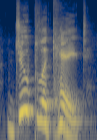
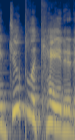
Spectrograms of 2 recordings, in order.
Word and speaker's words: duplicate: And then after I duplicated it, this now is a noun, and this becomes the duplicate. We don't pronounce that A, it's now I, as in sit, hit.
